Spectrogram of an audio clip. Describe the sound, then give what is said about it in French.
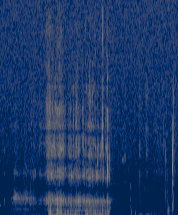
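A single drawn-out slurp lasting about a second, rough and breathy, as someone takes a sip of tea, followed by a few soft clicks and mouth sounds. No one speaks. “Voilà, cette euh, gorgée de thé était à la fois pour ménager ma gorge et ménager le suspense qui va avec l'annonce de la composition de ce nouveau trio.”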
